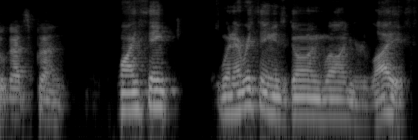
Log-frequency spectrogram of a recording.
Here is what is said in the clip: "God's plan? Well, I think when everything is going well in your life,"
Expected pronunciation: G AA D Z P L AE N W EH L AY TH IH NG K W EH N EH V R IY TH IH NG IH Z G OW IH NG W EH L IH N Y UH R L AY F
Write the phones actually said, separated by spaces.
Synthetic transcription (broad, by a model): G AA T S P L AE N W EH L AY TH IH NG K W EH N EH V R IY TH IH NG IH Z G OW IH NG W EH L IH N Y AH R L AY F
